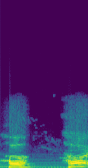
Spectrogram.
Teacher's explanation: ಹ ಎನ್ನುವಂತಹ ಅಕ್ಷರವನ್ನ ಉಚ್ಚಾರ ಮಾಡಬೇಕಾದರೆ ಅದು ಗಂಟಲಿನ ಸಹಾಯದಿಂದ ಉಚ್ಚಾರ ಆಗುತ್ತೆ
